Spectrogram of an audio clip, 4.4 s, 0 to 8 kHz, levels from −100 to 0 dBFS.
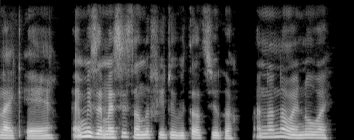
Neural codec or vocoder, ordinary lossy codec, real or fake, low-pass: none; none; real; none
